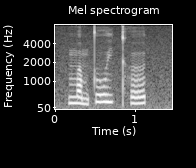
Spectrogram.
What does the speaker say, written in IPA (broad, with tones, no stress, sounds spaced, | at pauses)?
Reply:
m ɐ˨˩ m t̪ uː˧ j kʰ ɵ˨˥ t̚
